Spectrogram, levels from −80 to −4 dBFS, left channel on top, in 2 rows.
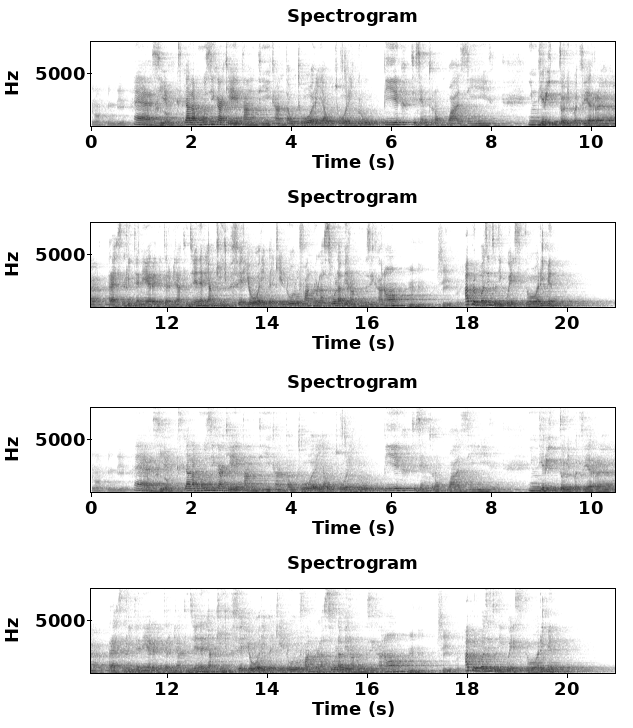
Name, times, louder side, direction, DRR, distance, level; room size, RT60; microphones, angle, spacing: voice 1, 0.0-1.9 5.2-5.3 16.8-18.4, equal, 5° left, 3 dB, 0.3 m, -35 dB
voice 2, 0.8-1.6 1.9-8.0 8.7-16.6 18.0-19.7, left 1 dB, 65° left, 3 dB, 0.8 m, -24 dB
9.0 x 5.4 x 5.1 m, 2.5 s
head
